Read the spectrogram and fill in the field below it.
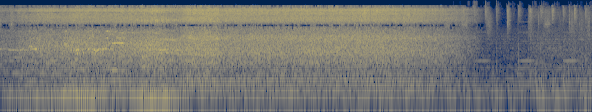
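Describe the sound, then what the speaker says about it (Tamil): Rain falls across parts of Puducherry as a steady, dense hiss that fills about nine seconds, then cuts away abruptly to a quieter, sparser background. "பல்வேறு இடங்களில் மழை பெய்தது"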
